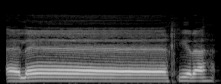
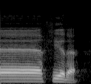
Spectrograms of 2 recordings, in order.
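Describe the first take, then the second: First: الآخرة stretched, slow and louder; long madd al-badal. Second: الآخرة with a short plain vowel; short madd. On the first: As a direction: hold the vowel of الآخرة long. (الآخرة بإشباع البدل) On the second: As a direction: say الآخرة quickly, no stretch. (الآخرة بالقصر) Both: Shown as a demonstration. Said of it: "أنا ليا تثليث البدل".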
